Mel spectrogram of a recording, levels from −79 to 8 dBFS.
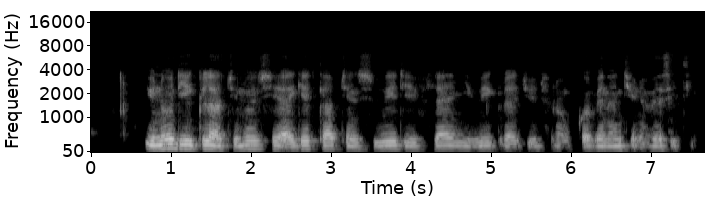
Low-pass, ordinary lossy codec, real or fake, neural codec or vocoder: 7.2 kHz; none; real; none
